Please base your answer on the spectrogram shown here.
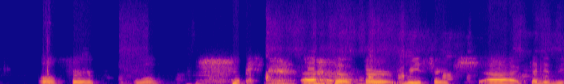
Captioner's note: laughing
